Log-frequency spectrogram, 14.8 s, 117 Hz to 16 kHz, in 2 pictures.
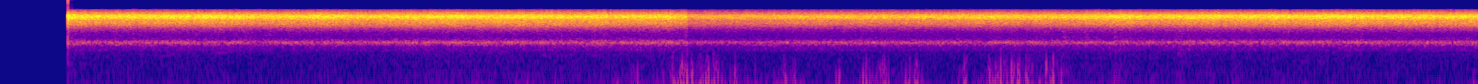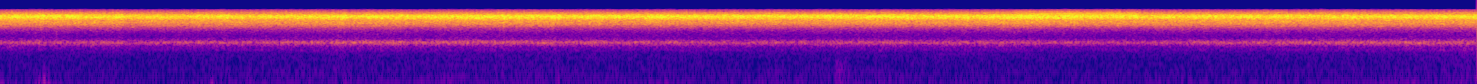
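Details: Thousands of 17-year periodical cicadas in a mass emergence at Park Ridge, Illinois, fill the air with a dense, unbroken droning chorus, a steady high buzzing hiss with a fainter lower hum, and brief low thumps and rustles near the start.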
